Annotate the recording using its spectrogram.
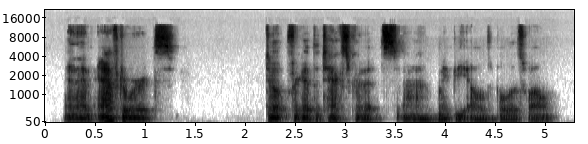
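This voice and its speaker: A man with a very deep, low pitch and vocal fry speaks with ordinary pitch variation. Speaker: energy program community liaison manager. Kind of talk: webinar presentation. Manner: fast.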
